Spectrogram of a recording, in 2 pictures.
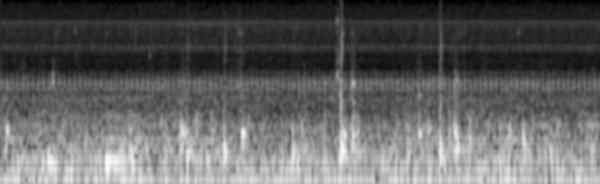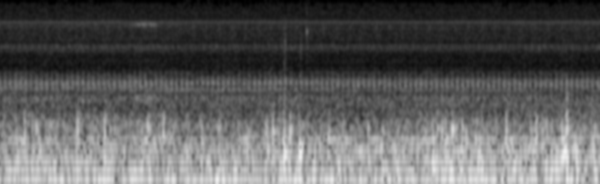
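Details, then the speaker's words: Lada Vesta Cross, old original right front strut (only the left was replaced under warranty), dashcam aimed at the right strut mount, mount insulated with rags, driving over bumps: sharp single knocks over deep rumble; owner suspects the right strut is bad. "если здесь сейчас будет синее стук значит всё-таки это Вот Эта стойка фиговая"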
